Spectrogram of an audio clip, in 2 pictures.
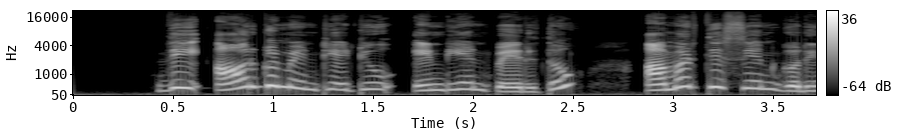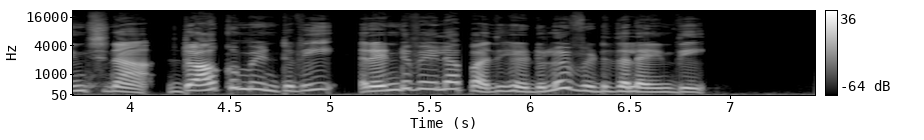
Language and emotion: Telugu, neutral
